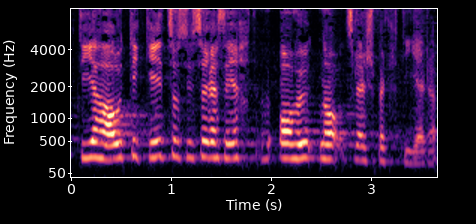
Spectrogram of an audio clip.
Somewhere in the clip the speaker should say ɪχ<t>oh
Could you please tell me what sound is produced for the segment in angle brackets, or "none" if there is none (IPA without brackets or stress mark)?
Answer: t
